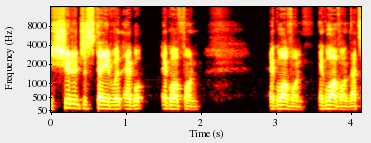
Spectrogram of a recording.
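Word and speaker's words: Eguavoen: You should have just stayed with Eguavon. That's how you pronounce it.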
